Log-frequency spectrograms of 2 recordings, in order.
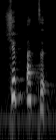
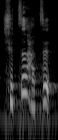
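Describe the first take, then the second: First: The middle is pronounced as a doubled 'pp'. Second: The middle is pronounced as 'tsu' then 'ha'. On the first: The speaker calls it right. "정답은 바로 이 번" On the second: The speaker calls it wrong. "슈츠하츠라는 발음이 없네"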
